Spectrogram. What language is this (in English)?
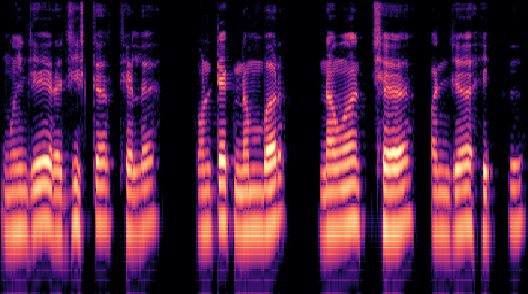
Sindhi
